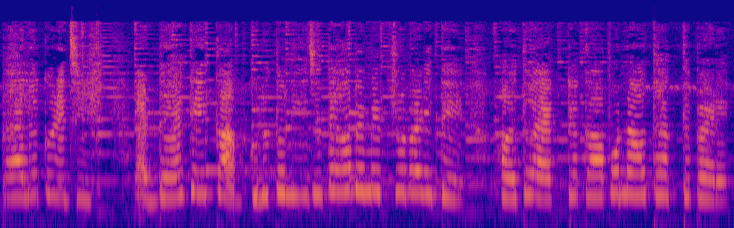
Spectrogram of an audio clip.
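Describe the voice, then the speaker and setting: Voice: extremely high pitch, fairly even intonation, moderate pace, over music. An actor voicing a chatty, teasing young village girl in a cartoon story. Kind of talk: Bengali cartoon story dialogue.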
